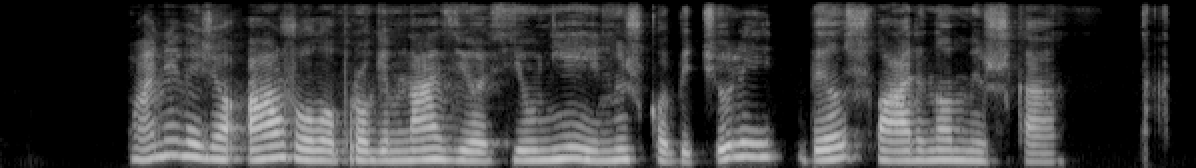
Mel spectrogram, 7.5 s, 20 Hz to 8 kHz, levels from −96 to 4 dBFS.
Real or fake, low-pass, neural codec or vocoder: fake; 7.2 kHz; codec, 16 kHz, 16 kbps, FreqCodec, smaller model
